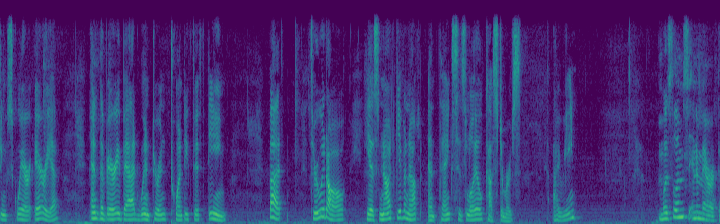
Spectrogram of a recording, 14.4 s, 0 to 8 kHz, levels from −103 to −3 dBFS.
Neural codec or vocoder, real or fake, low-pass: vocoder, 44.1 kHz, 128 mel bands every 512 samples, BigVGAN v2; fake; 7.2 kHz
